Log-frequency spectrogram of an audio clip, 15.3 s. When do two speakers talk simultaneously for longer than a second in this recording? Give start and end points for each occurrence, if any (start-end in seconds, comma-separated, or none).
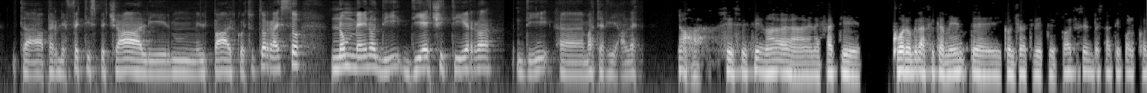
none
